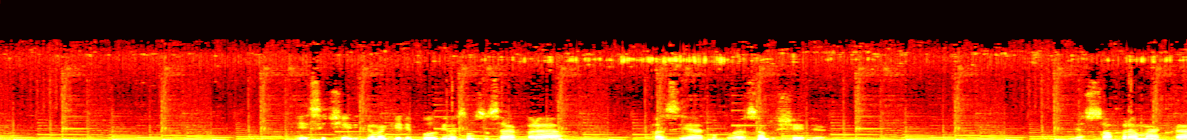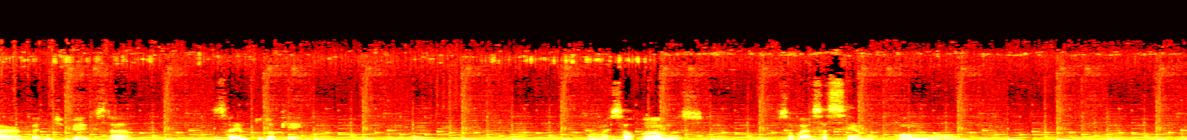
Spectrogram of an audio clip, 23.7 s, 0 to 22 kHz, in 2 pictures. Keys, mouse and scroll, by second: 0.4-1.3 drag, 2.1 click, 18.4 ctrl+s, 22.5-23.7 typing.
